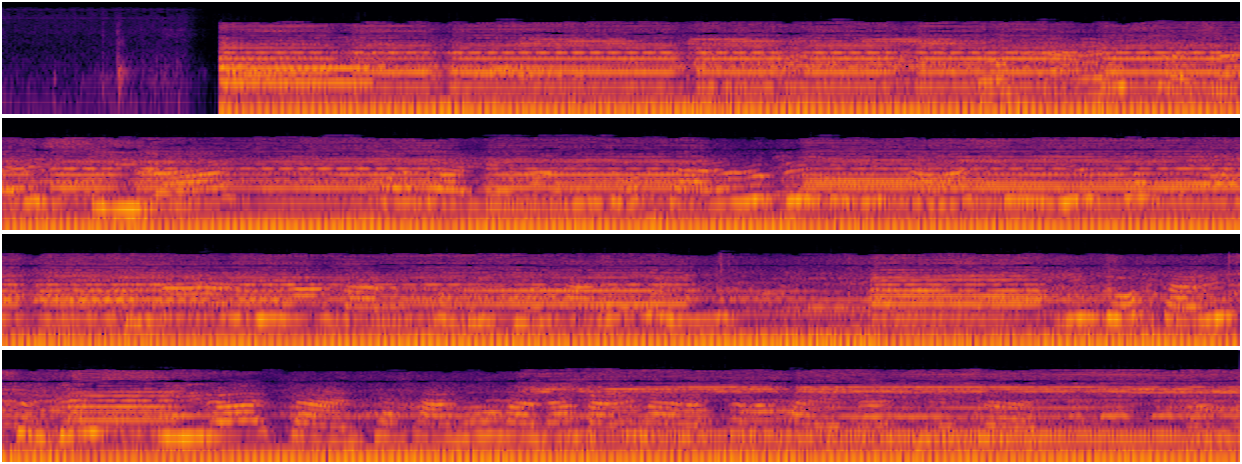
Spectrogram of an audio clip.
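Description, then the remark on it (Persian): Many car horns blare continuously and overlap in a loud, sustained chorus of honking outdoors on a street in Shiraz, Iran, as citizens join a protest over a cancelled memorial ceremony, with a murmur of crowd voices beneath. “بنابر گزارش‌ها جمعی نیز پس از باخبر شدن از لغو این مراسم به خیابان رفته و با سر دادن شعارهایی دست به اعتراض زدند که شهروندان دیگر نیز با بوق ممتد خودروهایشان به اعتراضهای آنان پیوستند.”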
